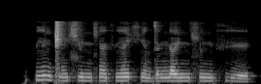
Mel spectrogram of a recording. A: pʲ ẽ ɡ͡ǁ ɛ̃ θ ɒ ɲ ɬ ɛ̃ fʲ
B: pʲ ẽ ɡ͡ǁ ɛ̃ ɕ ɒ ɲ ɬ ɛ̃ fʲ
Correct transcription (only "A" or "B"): B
